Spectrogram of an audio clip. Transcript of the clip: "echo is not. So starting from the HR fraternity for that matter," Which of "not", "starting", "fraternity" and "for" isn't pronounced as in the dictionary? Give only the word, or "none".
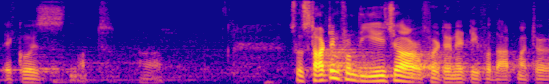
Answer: fraternity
